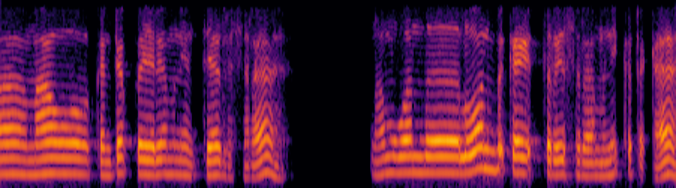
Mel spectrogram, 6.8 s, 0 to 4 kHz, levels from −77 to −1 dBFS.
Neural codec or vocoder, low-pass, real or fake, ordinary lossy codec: none; 3.6 kHz; real; Opus, 32 kbps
